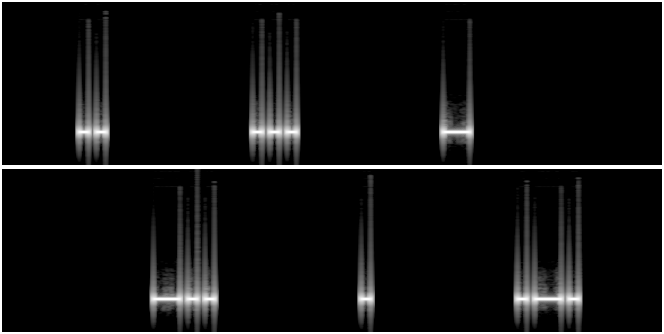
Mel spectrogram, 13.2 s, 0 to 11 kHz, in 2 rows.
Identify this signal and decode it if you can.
Morse code, heard as a keyed tone, about 14 wpm, spaced as for 5 wpm, 680 Hz. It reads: IST DER
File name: Morsekurs / Witze / Witz 30. August 2022 25 F70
